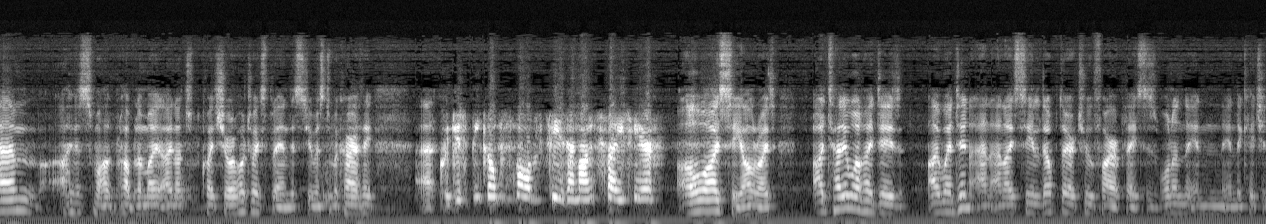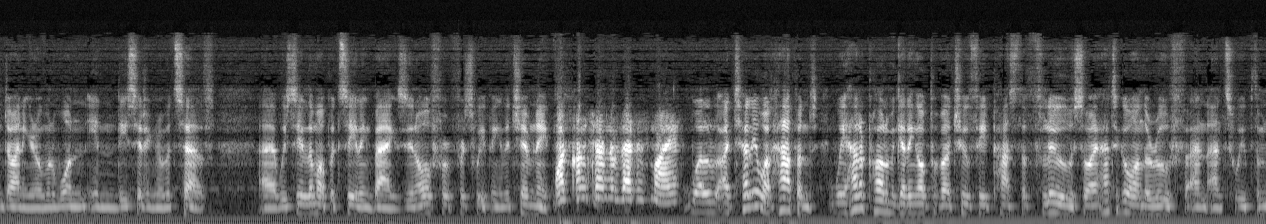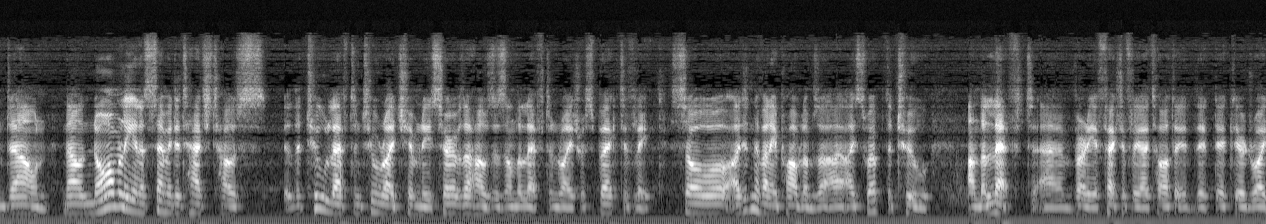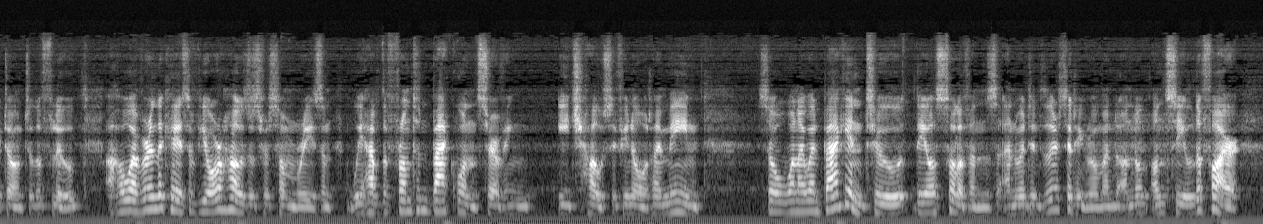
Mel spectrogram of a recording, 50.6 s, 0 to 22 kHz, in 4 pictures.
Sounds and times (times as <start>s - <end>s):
Speech: 0.0s - 45.0s, 45.6s - 50.4s.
